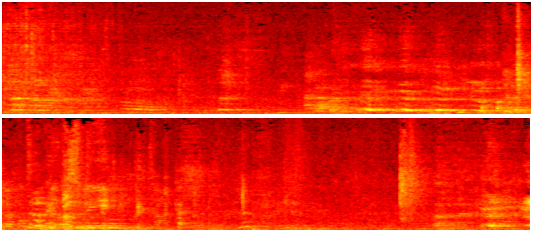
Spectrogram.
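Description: A man speaks into a microphone, heard over loudspeakers in a large echoing hall.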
